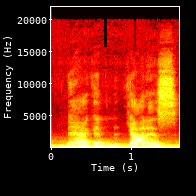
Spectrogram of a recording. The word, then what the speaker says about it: Magallanes: And then Magallanes, I said it right.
